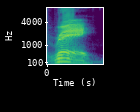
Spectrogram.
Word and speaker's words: Re: Ra is sometimes A-E and pronounced Re.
